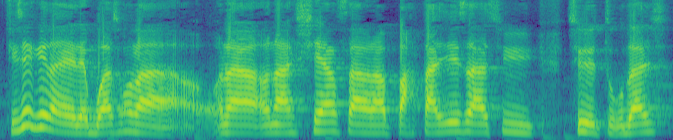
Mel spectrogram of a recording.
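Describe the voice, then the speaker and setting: A young woman from Côte d'Ivoire, a singer talking casually in an interview, lively and quick to laugh. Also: fairly low pitch, dull audio. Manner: lively, laughs often, animated asides.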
